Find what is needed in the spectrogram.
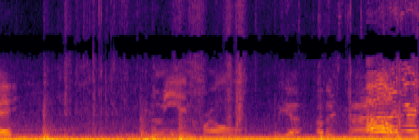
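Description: A car engine idling with a steady low hum, over which voices are heard briefly.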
